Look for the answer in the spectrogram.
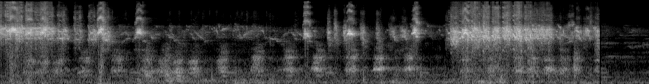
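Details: Sparrows chirping in a natural setting, a dense flock chatter of high, rapid chirps in bursts, loud at the start and again near the fifth second, then quieting.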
